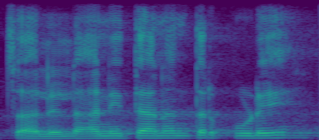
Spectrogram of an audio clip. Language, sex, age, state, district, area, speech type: Marathi, male, 18-30, Maharashtra, Ratnagiri, rural, spontaneous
